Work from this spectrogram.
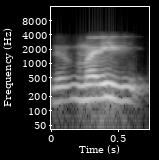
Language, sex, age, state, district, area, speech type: Dogri, male, 18-30, Jammu and Kashmir, Udhampur, rural, conversation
